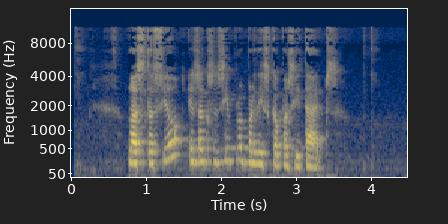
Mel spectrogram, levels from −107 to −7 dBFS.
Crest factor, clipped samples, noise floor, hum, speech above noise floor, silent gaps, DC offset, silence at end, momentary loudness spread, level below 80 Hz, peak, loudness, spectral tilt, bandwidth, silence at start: 24 dB; under 0.1%; -61 dBFS; none; 33 dB; none; under 0.1%; 0.95 s; 13 LU; -70 dBFS; -6 dBFS; -28 LUFS; -4 dB/octave; 11.5 kHz; 0.75 s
